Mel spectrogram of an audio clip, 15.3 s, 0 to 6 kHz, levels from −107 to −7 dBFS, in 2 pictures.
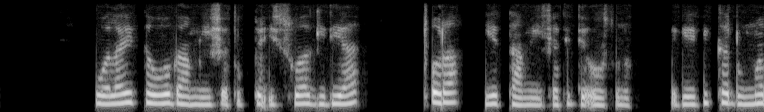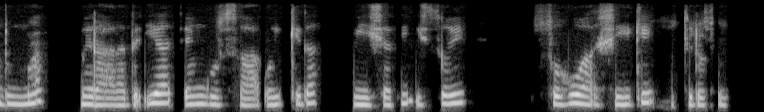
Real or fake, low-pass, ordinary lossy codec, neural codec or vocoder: fake; 5.4 kHz; AAC, 48 kbps; vocoder, 44.1 kHz, 128 mel bands, Pupu-Vocoder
